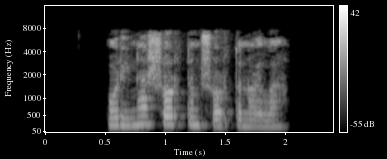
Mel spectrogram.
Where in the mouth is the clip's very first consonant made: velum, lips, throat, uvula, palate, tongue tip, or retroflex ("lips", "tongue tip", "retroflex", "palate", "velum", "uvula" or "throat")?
tongue tip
